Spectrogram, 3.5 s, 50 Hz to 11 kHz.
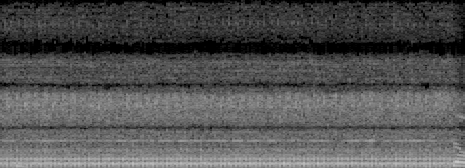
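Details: Brand-new Harbor Freight Central Pneumatic 68127 29-gallon 150 psi 2 hp dual-piston compressor as 10-minute unloaded break-in ends, tank drain open, still pretty cool; steady even pumping hum with light rapid patter, no knocks or squeals; normal running.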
